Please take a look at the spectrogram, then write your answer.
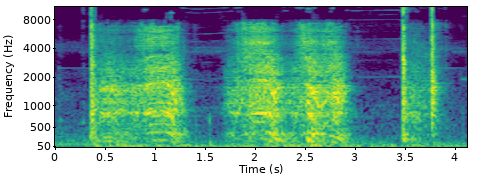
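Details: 1983 Datsun 280ZX that sat 18 years: starter cranks in three short bursts with no firing, engine turns but won't start; owner suspects a bad ignition coil and tests by swapping in a good coil.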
